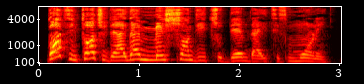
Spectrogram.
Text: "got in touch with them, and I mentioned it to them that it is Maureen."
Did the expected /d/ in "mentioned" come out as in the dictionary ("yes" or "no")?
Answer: yes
